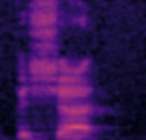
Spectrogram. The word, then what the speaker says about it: Bichette: They had Vlad Guerrero Jr. They have Bo Bichette.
